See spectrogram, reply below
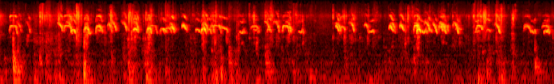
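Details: A group of three-week-old Easter Egger chicks at home in summer chirping continuously, shrill peeps rising and falling in rapid succession, punctuated by clicks and scuffs.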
